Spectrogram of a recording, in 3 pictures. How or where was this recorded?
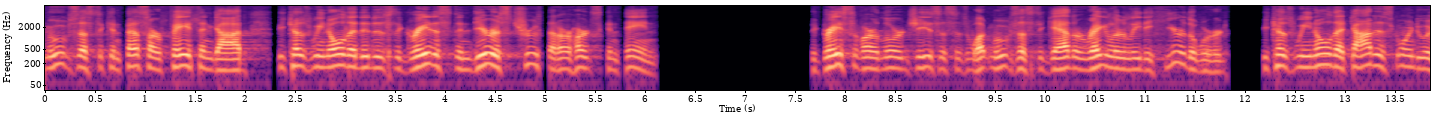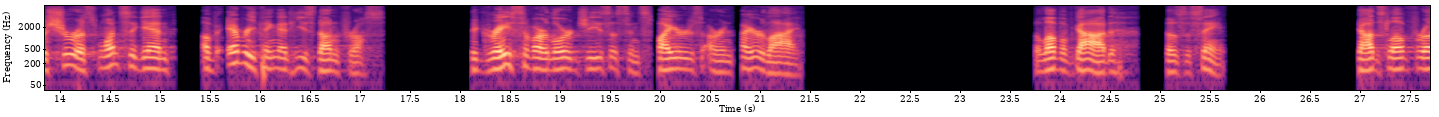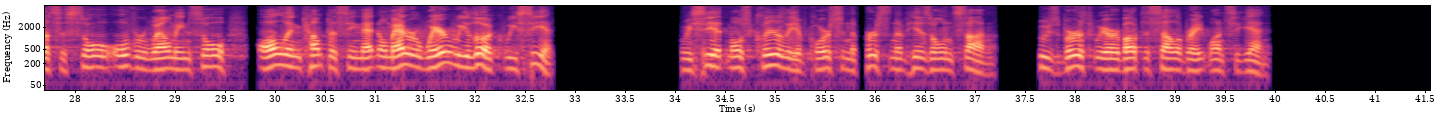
large echoing room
